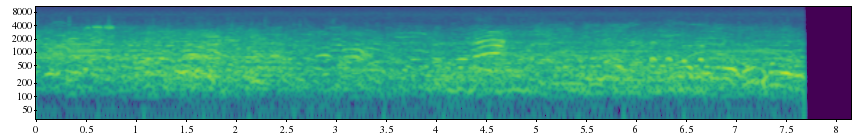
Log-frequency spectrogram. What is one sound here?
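A crowd of spectators shouts and cheers close by.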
